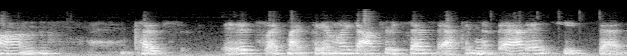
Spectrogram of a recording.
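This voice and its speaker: The speaker is a woman, and audible room echo fills the recording. She speaks very slowly. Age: 60s. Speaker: home seller. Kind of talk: phone conversation. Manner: halting.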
